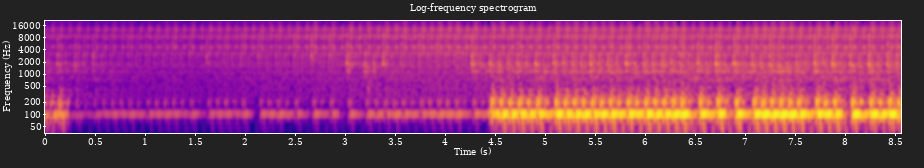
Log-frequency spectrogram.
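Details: 2003 Yamaha Wolverine quad after fuel leak work, with inline fuel filter and temporary fuel setup: smooth regular low putter that picks up cleanly at about half throttle; normal running.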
